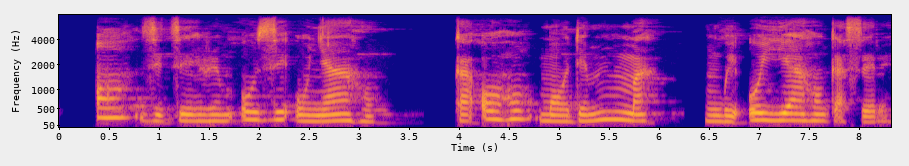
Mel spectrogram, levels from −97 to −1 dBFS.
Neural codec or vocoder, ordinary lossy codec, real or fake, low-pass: none; none; real; none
